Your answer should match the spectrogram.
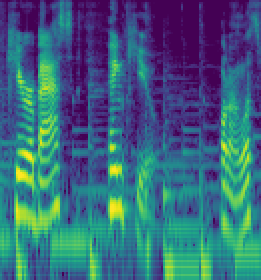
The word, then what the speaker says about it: Kiribati: end of the day it's said like kirab bass thank you hold on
